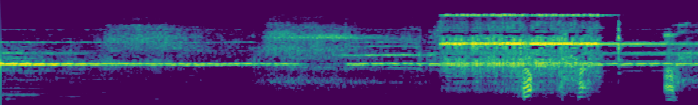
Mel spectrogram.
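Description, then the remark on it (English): A telephone rings with a steady, shrill electronic tone that swells in layered pulses and keeps going for the full eight seconds, growing denser and brighter toward the end. “Phone.”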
